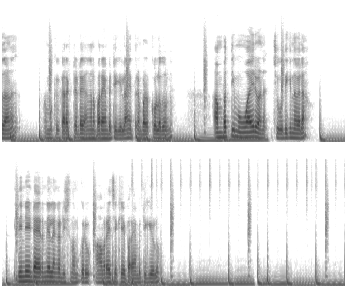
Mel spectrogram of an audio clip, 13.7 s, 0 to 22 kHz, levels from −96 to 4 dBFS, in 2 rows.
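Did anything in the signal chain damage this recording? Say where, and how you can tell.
No, no signal-chain damage heard.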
